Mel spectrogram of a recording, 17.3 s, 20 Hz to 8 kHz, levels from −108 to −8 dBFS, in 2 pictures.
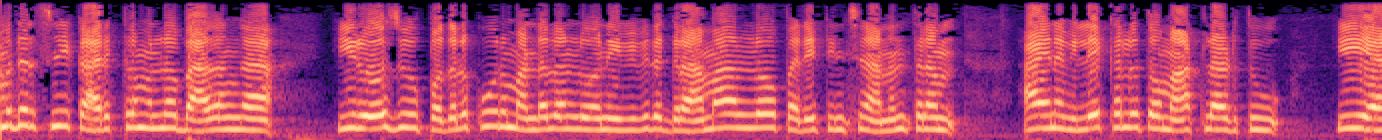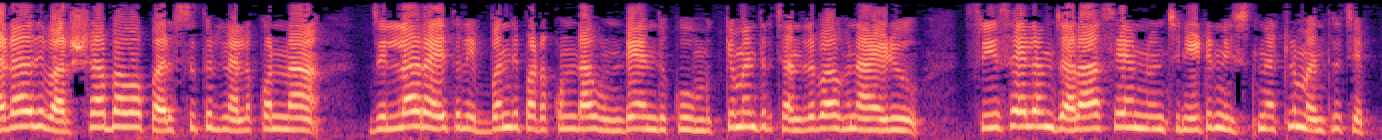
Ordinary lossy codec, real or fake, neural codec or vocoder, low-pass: none; real; none; 7.2 kHz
